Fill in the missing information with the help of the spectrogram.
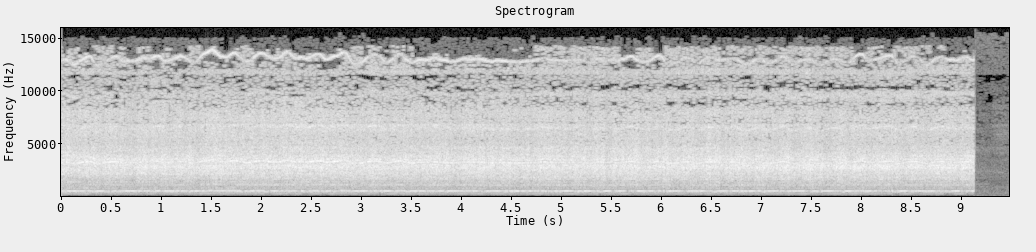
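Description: NutriBullet personal blender running steadily, blending pancake batter, then cutting off abruptly about nine seconds in.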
